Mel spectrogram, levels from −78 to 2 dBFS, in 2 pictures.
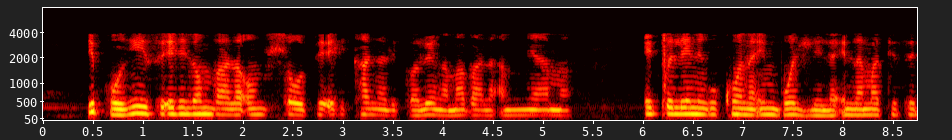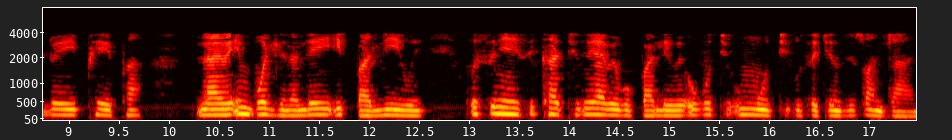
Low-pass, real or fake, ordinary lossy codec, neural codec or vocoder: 7.2 kHz; real; AAC, 16 kbps; none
